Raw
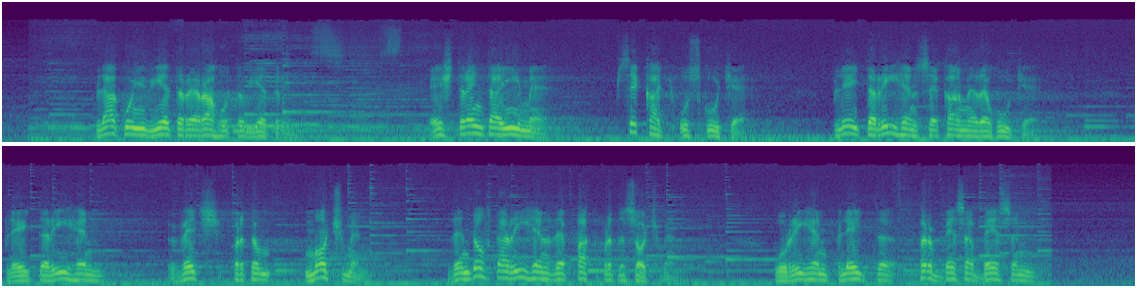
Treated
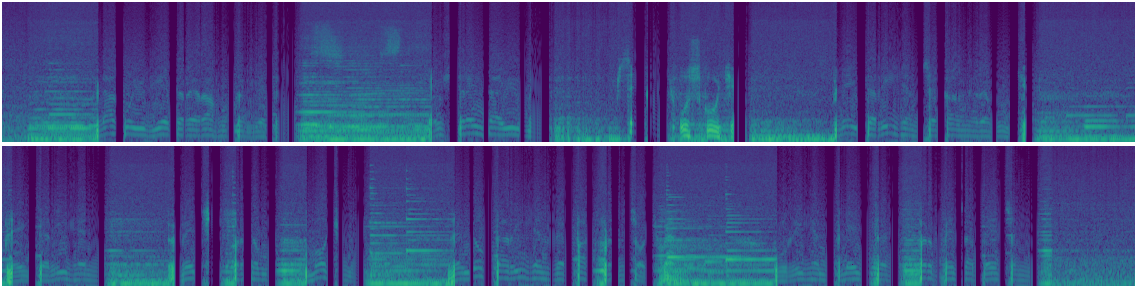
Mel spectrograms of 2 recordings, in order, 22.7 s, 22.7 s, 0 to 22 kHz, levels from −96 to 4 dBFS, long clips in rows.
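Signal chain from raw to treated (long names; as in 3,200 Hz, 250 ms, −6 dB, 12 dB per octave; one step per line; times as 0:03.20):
0:05.17–0:07.37: output level in coarse steps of 10 dB
gate with flip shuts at −20 dBFS, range −32 dB
bit reduction 9 bits
level +1.5 dB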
